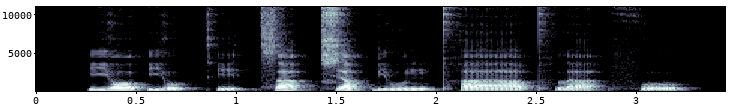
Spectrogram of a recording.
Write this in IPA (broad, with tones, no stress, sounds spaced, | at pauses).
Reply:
j ɔ˥˩ ʔ j o˨˩ k̚ ʔ i˨˩ t̚ s a˥˩ ʔ t͡ɕ a˥˩ p̚ j u˦˥ n pʰ aː˧ pʰ l a˨˩ ʔ f o˨˩ k̚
